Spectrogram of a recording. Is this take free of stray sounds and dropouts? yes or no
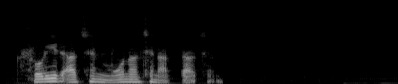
yes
